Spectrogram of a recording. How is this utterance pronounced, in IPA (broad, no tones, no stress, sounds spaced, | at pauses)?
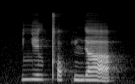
ʎ i l tʼ ɔ k nʲ a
